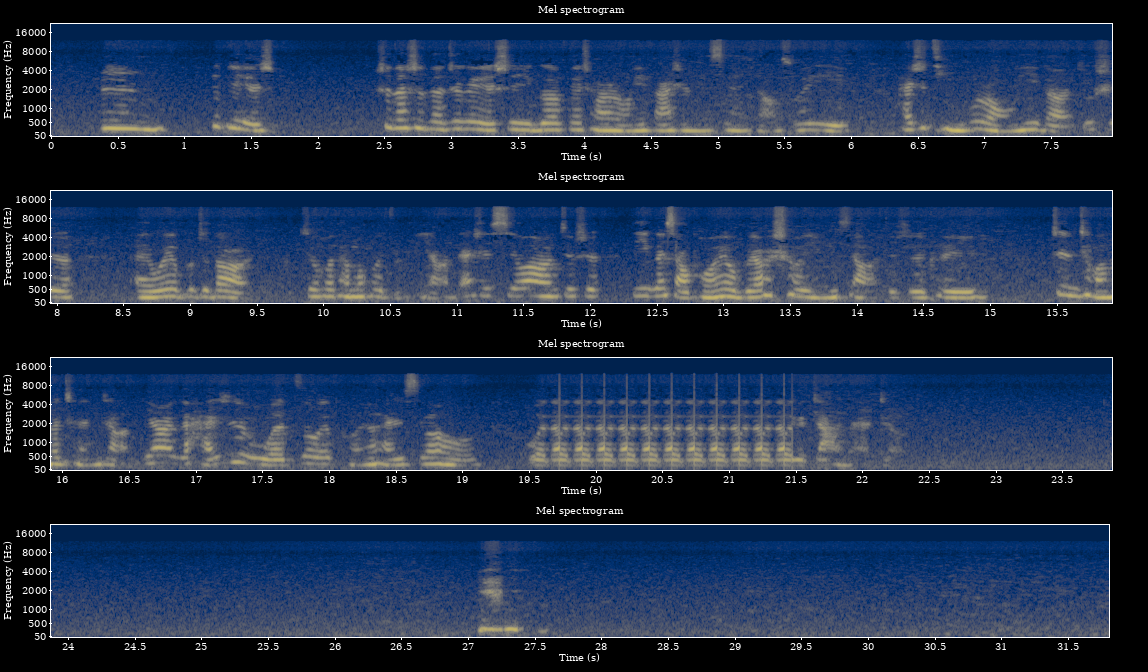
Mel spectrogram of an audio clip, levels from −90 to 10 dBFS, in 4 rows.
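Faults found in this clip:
Block size mismatch (truncated): steady 100 Hz buzz throughout, from block tails being discarded between two processing stages at that block rate. Pace and pitch sound normal. The fixed buzz frequency separates it from mains hum or codec roughness.

Noise suppressor artifacts: throughout, background pumped down by about 21 dB between phrases and rising under speech. The room noise, about 12 dB below speech, is what gets gated. The fluctuation follows the speech envelope, unlike a constant buzz.

Speech cut by the noise suppressor: 2.45–22.51 s, with around seven seconds of speech in total swallowed, dropping by up to about 22 dB. Parts of the speech are turned down with the background. The level drops without repetition or gaps, which separates it from a dropout.

Broken-record loop: 19.72–21.47 s, a 0.17 s fragment repeated exactly 10 times back to back. 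Likely a stalled player or stream resending its last buffer, and the intended audio is lost. Identical repeats separate it from echo or packet-loss concealment.

Speech cut by the noise suppressor: 27.07–27.59 s, about a tenth of a second of speech pulled down by up to about 18 dB. A brief faint spot rather than silence points to suppressor gain, not a network drop.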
